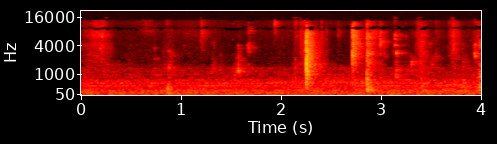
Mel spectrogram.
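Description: A person chewing a chewy banana candy with the mouth closed, giving a few short, wet mouth clicks and smacks.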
